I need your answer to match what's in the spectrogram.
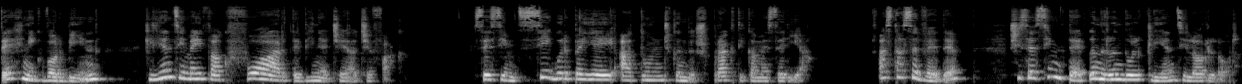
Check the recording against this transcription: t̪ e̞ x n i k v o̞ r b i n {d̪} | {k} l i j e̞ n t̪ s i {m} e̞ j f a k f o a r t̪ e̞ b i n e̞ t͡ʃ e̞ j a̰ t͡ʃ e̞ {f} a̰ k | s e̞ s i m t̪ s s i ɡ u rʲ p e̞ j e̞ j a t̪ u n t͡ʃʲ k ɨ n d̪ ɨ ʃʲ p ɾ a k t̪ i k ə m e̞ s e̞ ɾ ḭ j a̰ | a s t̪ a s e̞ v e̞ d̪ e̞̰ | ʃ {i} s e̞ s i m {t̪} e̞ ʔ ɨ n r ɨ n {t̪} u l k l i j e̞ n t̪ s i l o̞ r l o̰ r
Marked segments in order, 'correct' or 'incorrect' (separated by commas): correct, correct, correct, correct, correct, correct, incorrect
